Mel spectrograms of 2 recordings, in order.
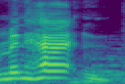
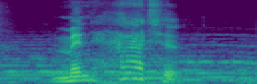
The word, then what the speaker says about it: Manhattan: Uh, is there a correct pronunciation for Manhattan? Manhattan. Manhattan. Manhattan. Manhattan is derived from the Native American word manhata which means land of many hills. So I call it manahhata.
